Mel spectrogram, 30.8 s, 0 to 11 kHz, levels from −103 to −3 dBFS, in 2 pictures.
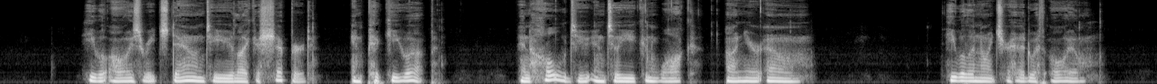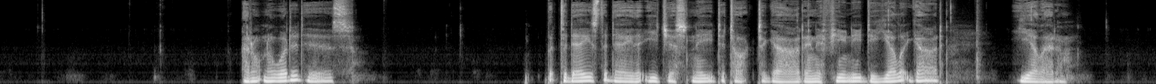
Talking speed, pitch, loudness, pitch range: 115 wpm, 115 Hz, -20 LUFS, 95-130 Hz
